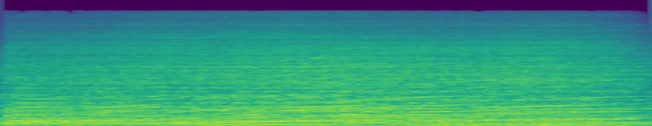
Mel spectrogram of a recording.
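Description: Sport motorcycle engine accelerating, its pitch rising over the first two seconds or so, then running on at speed.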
